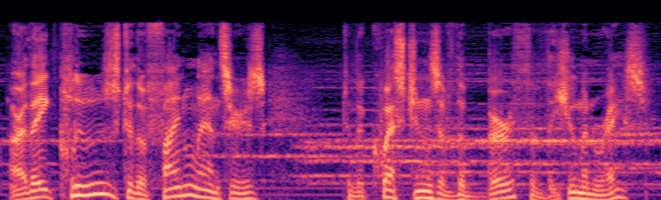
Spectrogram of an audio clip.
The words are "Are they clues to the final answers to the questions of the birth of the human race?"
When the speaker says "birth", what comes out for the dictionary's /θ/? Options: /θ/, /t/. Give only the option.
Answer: /θ/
